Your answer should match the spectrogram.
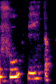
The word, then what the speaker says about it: Fujita: Normalement, dans son nom de famille, il n'y a pas de O. C'est Fujita, mais ça se prononce évidemment Fujita.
